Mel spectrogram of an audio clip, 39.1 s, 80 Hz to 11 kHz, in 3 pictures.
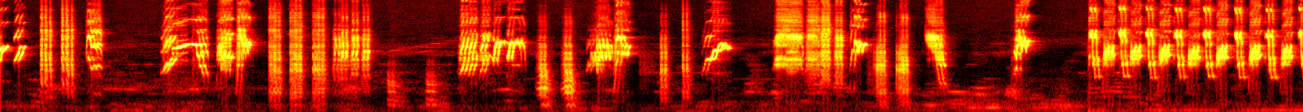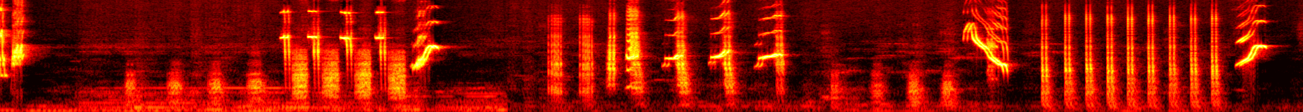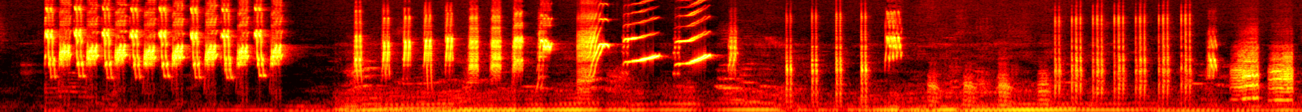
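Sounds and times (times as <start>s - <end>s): myna calling: 0.0s - 23.3s, 26.5s - 39.0s
steady low hum: 13.3s - 18.1s, 29.0s - 39.0s.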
